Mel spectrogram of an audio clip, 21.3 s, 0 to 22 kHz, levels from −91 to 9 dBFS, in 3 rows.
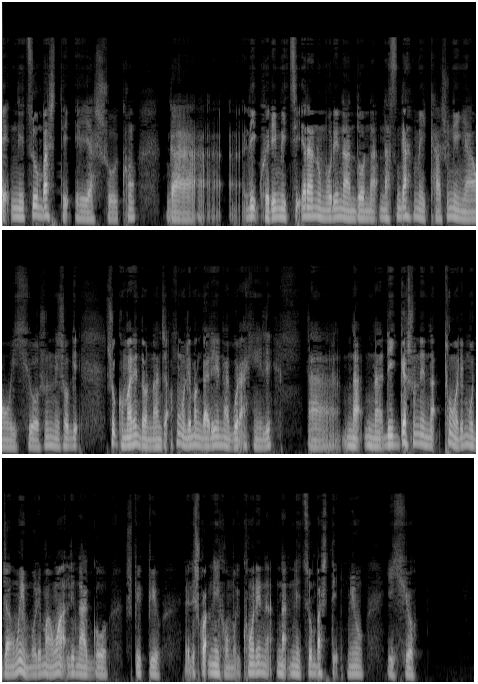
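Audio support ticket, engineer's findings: Speech, whole clip: gritty, lispy sibilants, treble bright but synthetic, damage plainly audible. Likely HE-AAC compression at a low bitrate, near 16 kbps. Spectral band replication copies lower bands upward, so treble harmonics misalign at the crossover. Spectrogram: repeated, smeared high-band texture; hard ceiling at 12.3 kHz.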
